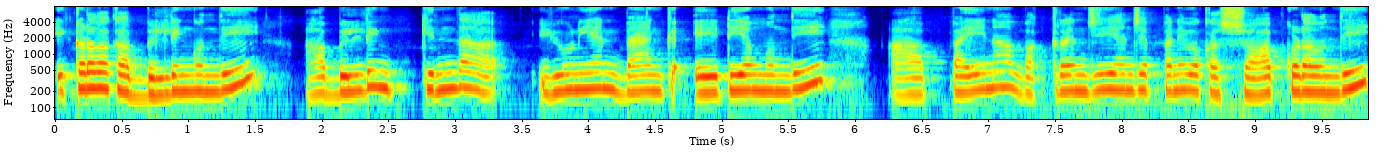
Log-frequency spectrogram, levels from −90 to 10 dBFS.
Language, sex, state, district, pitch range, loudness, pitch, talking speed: Telugu, female, Andhra Pradesh, Krishna, 195-225 Hz, -16 LUFS, 205 Hz, 140 wpm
